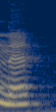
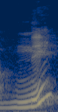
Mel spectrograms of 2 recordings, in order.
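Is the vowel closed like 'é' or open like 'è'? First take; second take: open; closed. First: The vowel is open, like 'è'. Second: The vowel is closed, like 'é'. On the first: Other people say it this way. "se prononce est pour d'autres" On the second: Some people say it this way. "se prononce et pour certains"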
